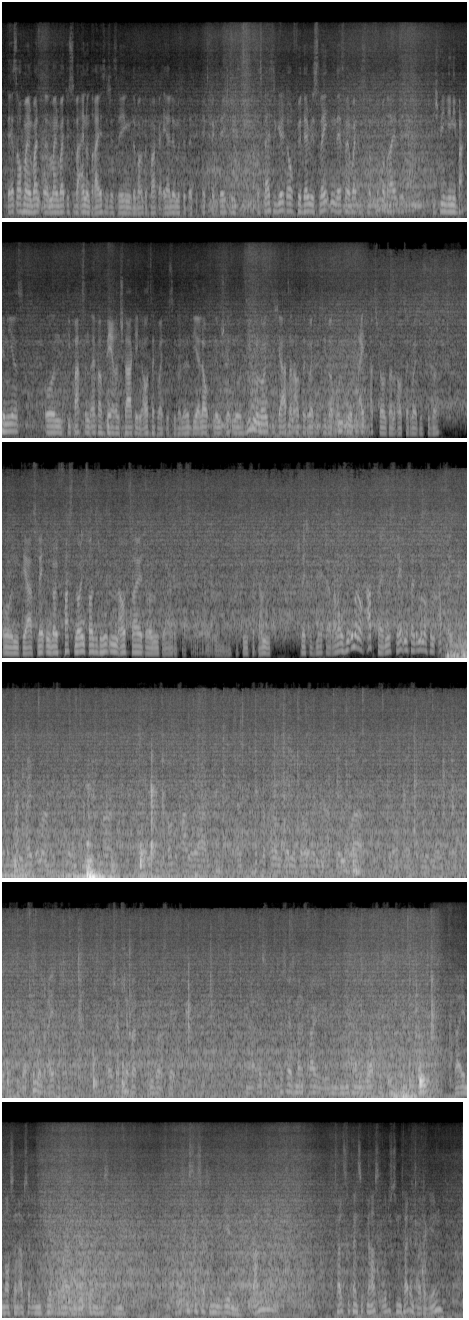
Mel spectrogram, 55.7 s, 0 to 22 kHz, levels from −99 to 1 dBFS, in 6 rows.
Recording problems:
rain or running water; very loud; throughout; 4 dB above the speech

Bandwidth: 14.5 kHz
